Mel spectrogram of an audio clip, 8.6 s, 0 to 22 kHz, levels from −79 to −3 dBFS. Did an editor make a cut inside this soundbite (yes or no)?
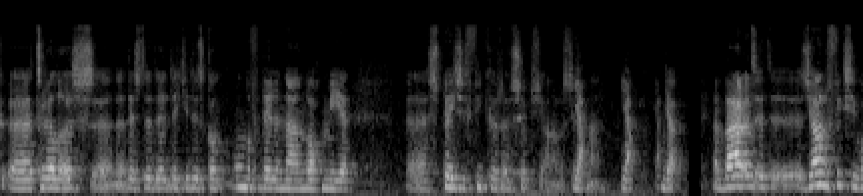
yes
